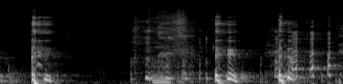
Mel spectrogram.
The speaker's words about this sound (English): Hit the Ferris Bueller cough because he's faking it.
